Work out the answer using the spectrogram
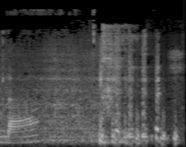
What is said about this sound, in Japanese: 今日はいつもより多めに電車走るね。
